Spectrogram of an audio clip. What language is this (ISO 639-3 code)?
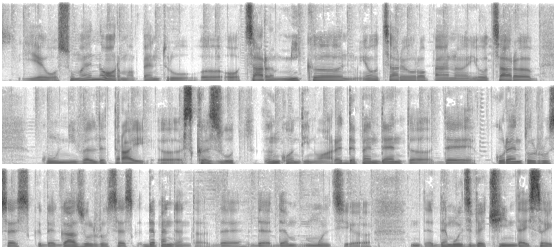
ron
